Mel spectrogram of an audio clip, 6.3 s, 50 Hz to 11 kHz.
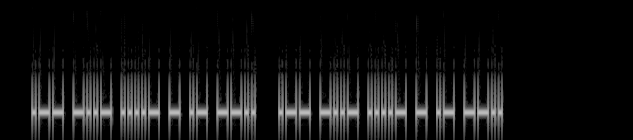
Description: Morse code, heard as a keyed tone, about 34 wpm, 700 Hz. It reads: WX4TAZ WX4TAZ
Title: USA Call Signs Repeated 2x 35wpm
